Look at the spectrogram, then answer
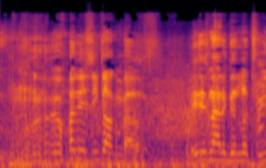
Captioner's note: laugh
